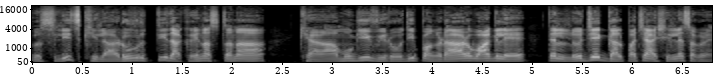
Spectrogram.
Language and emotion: Goan Konkani, disgusted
